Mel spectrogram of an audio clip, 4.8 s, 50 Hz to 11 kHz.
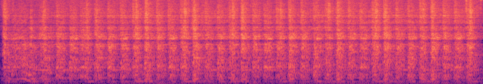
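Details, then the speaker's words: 1997 GMC Suburban, fuel pump fuse/relay pulled before fuel filter replacement at minus 5 degrees: steady, even crank at normal pace that never fires, confirming no fuel delivery; crank no start with fuel pump disabled, pressure released. "Sure enough, it doesn't start. Perfect, so that's what we want, so we'll go and replace it."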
